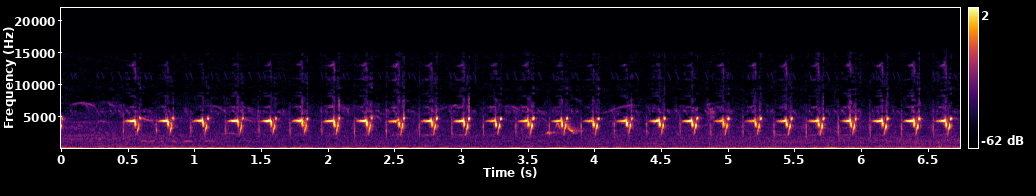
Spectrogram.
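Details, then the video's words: Bar-winged prinia lure call for trapping: long even train of sharp, high chirping notes, about three per second, over a faint low hum. "Suara pikat burung ciwa/cici glaga/ciblek sawa"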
